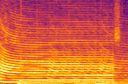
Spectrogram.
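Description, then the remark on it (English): A loud, sustained air horn blast with dense stacked harmonics, wavering in pitch as overlapping horn tones sound continuously for nearly two seconds. “Hey, where's some more motherfucking air horns real quick, man?”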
